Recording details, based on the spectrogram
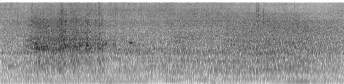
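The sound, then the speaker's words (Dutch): A car engine revs hard and roars off, its pitch climbing with each gear in a loud, sustained burst, with a brief high tire squeal near the start. “Luid tierend en scheldend scheurde het mannetje weg.”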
